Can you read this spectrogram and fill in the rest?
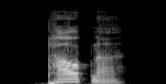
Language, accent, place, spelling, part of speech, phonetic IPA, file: German, Germany, Berlin, Partner, noun, [ˈpaʁtnɐ], De-Partner.ogg
- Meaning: partner, associate (male or of unspecified gender)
